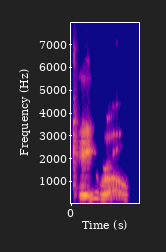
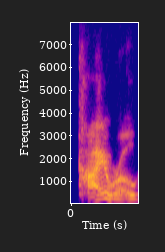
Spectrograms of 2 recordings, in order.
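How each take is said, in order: First: The first syllable rhymes with say. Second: The first syllable rhymes with eye. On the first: The speaker calls it right. "It's pronounced Cairo, like syrup" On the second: The speaker calls it wrong. "It's not Cairo, C A I R O, like Egypt"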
